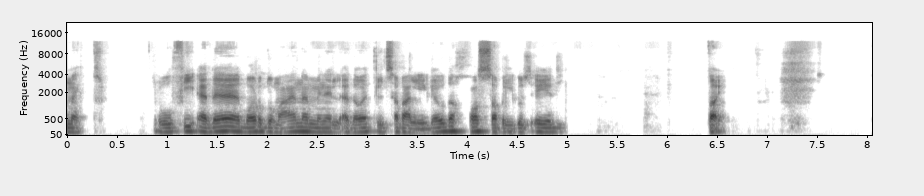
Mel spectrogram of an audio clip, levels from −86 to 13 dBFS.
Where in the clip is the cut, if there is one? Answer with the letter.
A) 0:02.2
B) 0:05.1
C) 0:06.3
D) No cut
D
